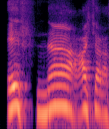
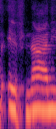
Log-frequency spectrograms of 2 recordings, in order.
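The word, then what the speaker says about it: اثنا عشر: So this is like, actually it is ithnani, but you don't pronounce noon, because when mudaf comes as, the mudaf doesn't like the sound of noon. The mudaf doesn't like the sound of noon. So you will not pronounce ithnani, you will say ithna ashara.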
